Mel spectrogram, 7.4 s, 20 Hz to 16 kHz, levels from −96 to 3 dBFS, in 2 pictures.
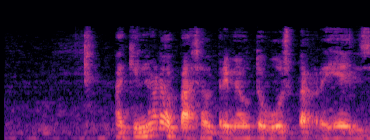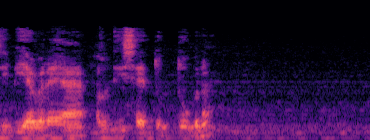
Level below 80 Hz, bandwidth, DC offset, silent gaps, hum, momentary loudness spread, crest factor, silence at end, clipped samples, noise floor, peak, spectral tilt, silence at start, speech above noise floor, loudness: -48 dBFS; 7.8 kHz; under 0.1%; none; none; 14 LU; 22 dB; 1.55 s; under 0.1%; -57 dBFS; -4 dBFS; -5.5 dB/octave; 0.45 s; 31 dB; -26 LUFS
